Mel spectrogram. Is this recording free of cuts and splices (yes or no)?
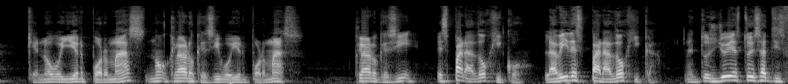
no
